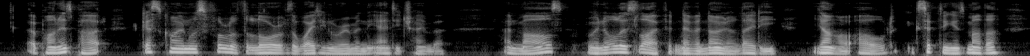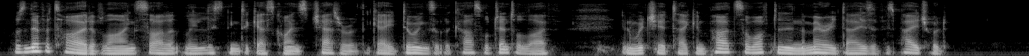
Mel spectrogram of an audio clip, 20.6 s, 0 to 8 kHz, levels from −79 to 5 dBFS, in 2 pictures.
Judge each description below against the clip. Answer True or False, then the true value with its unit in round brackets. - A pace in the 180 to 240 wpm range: True (200 wpm)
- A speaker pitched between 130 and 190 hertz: False (105 Hz)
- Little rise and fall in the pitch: False (3.8 semitones)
